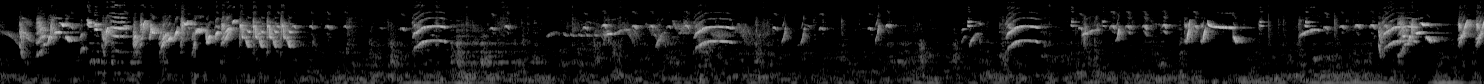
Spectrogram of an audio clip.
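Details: Kept European goldfinch, an ornamental cage bird, opens with a dense high twitter, then sings a string of clear upslurred whistles and chirps separated by short gaps, ending in another quick burst.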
